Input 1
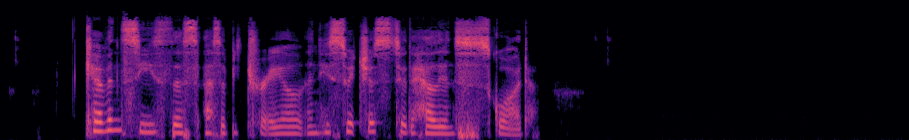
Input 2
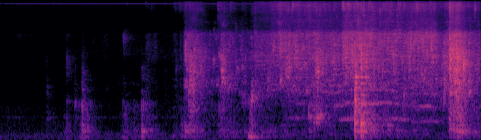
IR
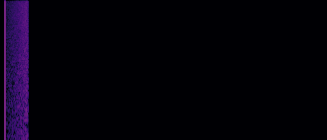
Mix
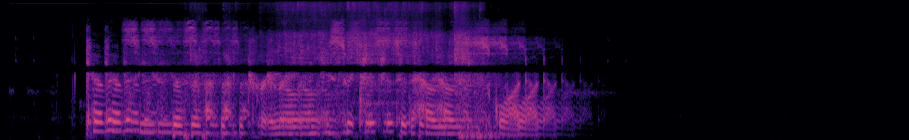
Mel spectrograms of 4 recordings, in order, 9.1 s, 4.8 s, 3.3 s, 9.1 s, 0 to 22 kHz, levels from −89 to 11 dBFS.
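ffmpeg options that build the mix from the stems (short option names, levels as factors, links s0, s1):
-filter_complex "[0:a]bass=f=250:g=5,treble=f=4000:g=-15,volume=0.708,asplit=2[s0][s1];[s1]volume=0.668[s2];[1:a]adelay=50,volume=0.335,asplit=2[s3][s4];[s4]volume=0.1[s5];[s2][s5]amix=inputs=2:normalize=0,aecho=0:1:182|364|546|728:1|0.31|0.0961|0.0298[s6];[s0][s3][s6]amix=inputs=3:normalize=0,asuperstop=centerf=2900:order=12:qfactor=3.3,lowshelf=f=390:t=q:w=1.5:g=-9.5,alimiter=limit=0.0631:level=0:latency=1:release=210"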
